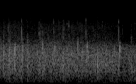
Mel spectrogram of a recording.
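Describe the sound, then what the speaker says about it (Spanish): Brief applause from an audience, a steady patter of many hands clapping at moderate distance, heard alone without talk over it. "Allá me aplaude María América del fondo"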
